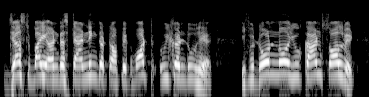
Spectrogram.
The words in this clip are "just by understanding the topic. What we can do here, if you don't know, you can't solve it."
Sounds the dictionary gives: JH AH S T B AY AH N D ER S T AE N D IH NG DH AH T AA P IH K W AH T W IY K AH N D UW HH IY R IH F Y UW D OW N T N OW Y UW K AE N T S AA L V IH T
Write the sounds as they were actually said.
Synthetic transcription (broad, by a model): JH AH S T B AY AH N D ER S T AE N D IH NG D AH T AA P IH K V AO T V IY K AH N D UW HH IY R IH F Y UW D OW N T N OW Y UW K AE N T S AA L V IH T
